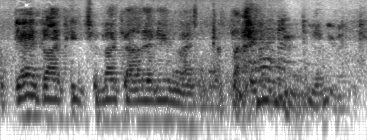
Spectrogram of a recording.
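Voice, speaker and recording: A man speaks in a rural Southwestern US accent. Noticeable background noise sits under his voice. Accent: American Southwest rural. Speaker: cowboy. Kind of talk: storytelling presentation. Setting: live audience talk. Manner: unpolished, plain-spoken.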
